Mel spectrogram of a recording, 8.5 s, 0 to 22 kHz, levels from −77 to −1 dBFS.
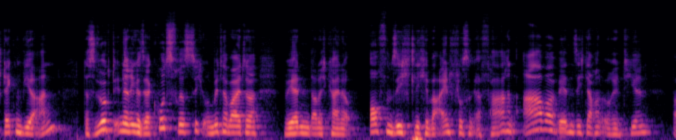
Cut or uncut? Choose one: uncut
